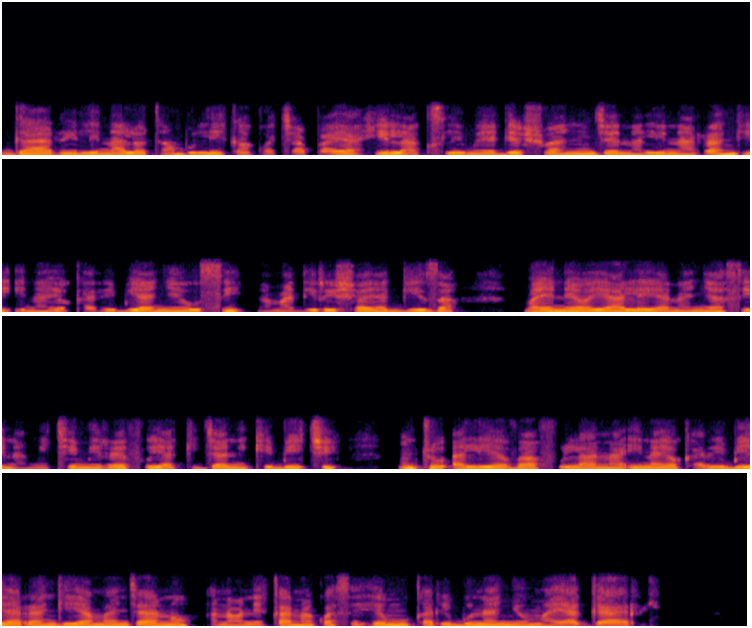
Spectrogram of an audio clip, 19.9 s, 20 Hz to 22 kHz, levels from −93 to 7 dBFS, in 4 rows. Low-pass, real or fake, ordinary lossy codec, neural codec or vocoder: 7.2 kHz; real; Opus, 24 kbps; none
